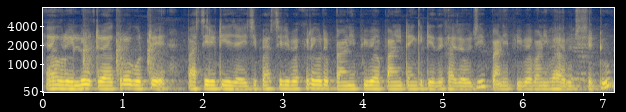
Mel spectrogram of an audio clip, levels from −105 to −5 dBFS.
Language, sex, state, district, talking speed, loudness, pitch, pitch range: Odia, male, Odisha, Nuapada, 175 wpm, -15 LUFS, 130 Hz, 125-135 Hz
